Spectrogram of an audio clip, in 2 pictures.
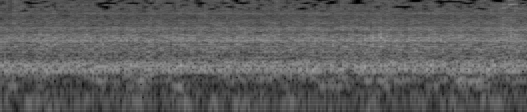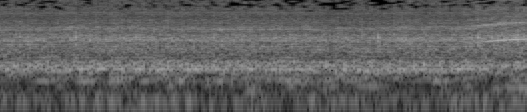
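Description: Electric stand mixer running steadily, its motor and beater working batter of creamed butter, sugar and eggs in the steel bowl.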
